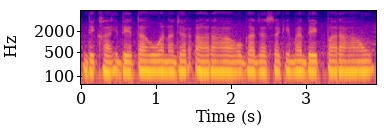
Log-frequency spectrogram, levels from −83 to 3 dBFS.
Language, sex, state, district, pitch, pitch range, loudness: Hindi, male, Chhattisgarh, Raipur, 135 Hz, 135-140 Hz, -15 LUFS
